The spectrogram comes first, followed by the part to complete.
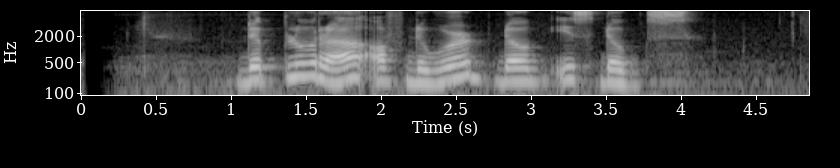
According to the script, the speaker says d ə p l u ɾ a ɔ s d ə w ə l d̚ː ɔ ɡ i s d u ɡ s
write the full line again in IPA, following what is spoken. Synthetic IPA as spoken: d ə p l u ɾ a ɔ f d ə w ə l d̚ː ɔ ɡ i s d ɔ ɡ s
